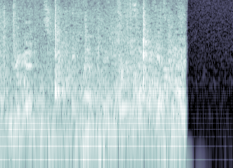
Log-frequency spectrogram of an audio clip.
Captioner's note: gavel striking sound block; chatter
